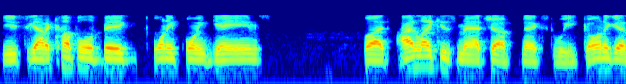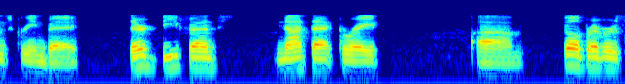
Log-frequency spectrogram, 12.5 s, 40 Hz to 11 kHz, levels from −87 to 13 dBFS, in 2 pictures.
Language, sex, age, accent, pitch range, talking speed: English, male, 20-39, American, 90-105 Hz, 130 wpm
